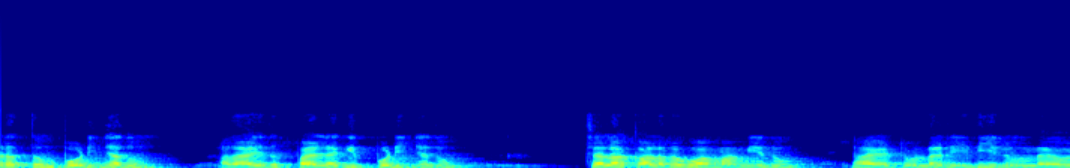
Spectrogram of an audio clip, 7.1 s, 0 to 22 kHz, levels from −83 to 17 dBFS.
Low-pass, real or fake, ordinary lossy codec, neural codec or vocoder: 7.2 kHz; fake; none; codec, 16 kHz in and 24 kHz out, 1 kbps, XY-Tokenizer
